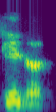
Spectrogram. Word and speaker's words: Giger: Frost everybody wants to say Geiger it's not Geiger it's pronounced Geiger just like the cross is actually Celtic for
